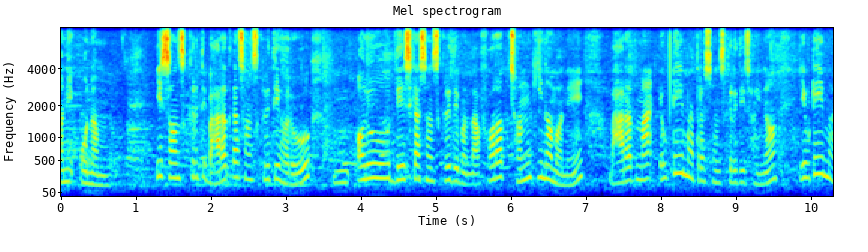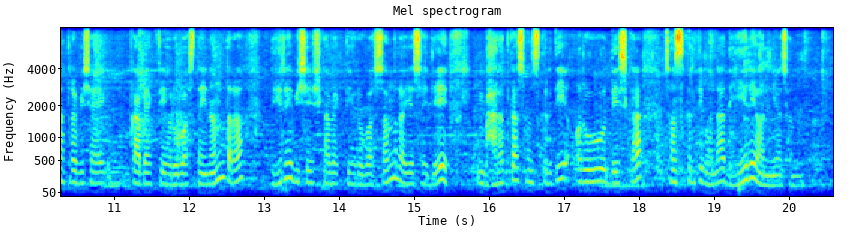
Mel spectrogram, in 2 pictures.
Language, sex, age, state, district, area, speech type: Nepali, male, 18-30, West Bengal, Darjeeling, rural, spontaneous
